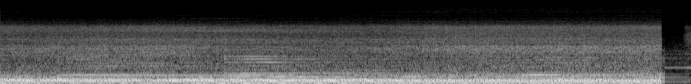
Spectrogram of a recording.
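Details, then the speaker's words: Toyota Supra MK4 700HP build with BC 272 camshafts, ProEFI standalone ECU, first start: steady deep idle with uneven loping pulse, no knocks or rattles; normal choppy idle of big performance cams. "y'all heard the cams y'all heard what it sound like"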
